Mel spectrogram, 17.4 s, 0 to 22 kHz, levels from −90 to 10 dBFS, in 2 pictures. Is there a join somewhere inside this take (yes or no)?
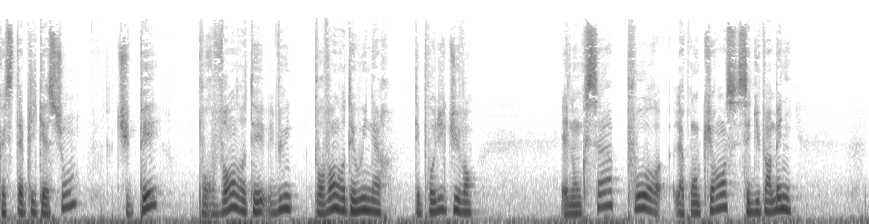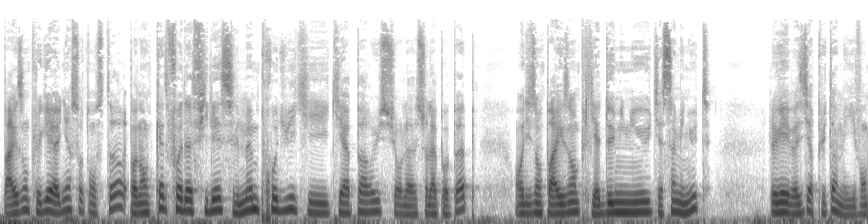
yes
